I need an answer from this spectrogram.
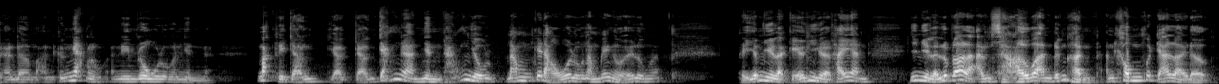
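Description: A man's voice: medium pitch, husky. A man telling a ghost story in a casual way, acting out the voices of the people in it and talking straight to his listeners. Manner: acts out quoted voices, talks straight to listeners.

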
